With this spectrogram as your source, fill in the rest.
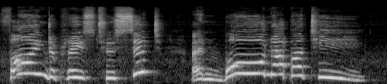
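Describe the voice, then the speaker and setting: In a put-on character voice with extremely high pitch and very wide pitch swings, the speaker goes at a very slow pace. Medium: read story.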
